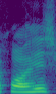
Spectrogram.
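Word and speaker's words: خواہش: जैसे कि खे के बाद वाव आ जाए तो बहुत सारे अल्फाज में वाव साइलेंट हो जाता है। इसमें ख्वाब है, ख्वाहिश में भी ख्वाहिश को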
